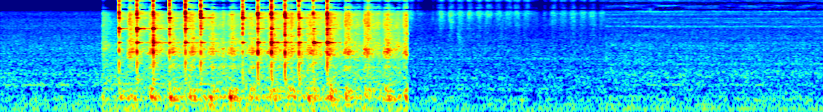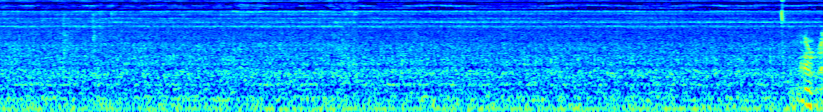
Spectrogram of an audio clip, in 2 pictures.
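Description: Hand work on silver jewellery at a bench: a loud burst of rapid metal scraping and clinking that starts just under two seconds in and stops after about four seconds. A steady low hiss follows for the rest of the time.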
